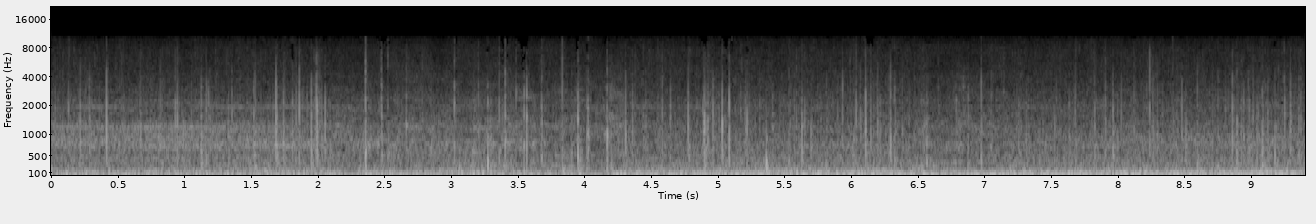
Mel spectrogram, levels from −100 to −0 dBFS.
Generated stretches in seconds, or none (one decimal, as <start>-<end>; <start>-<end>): 2.1-4.3; 6.5-7.2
